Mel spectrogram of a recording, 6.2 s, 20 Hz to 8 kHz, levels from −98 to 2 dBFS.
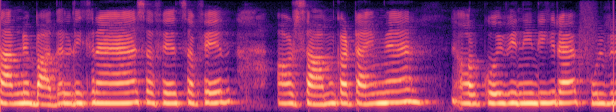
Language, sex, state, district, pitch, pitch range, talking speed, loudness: Hindi, female, Punjab, Kapurthala, 265 Hz, 260-275 Hz, 185 wpm, -12 LUFS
